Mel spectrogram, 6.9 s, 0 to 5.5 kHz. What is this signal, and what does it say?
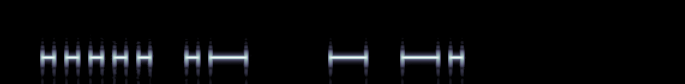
Morse code, heard as a keyed tone, about 10 wpm, 700 Hz. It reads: 5A TN
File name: LARK-FD-2022-Log-in-CW-10wpm-700-Hz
